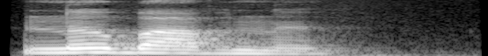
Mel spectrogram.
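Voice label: "нӧбавны", Komi, female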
